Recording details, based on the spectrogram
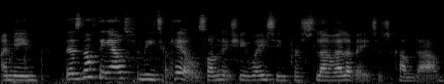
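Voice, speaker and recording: A woman speaks with a British accent. Her pitch is medium and her pace fairly quick. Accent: very British. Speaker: video game streamer. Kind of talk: casual live-stream commentary. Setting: live stream. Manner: chatty, hesitant with fillers.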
